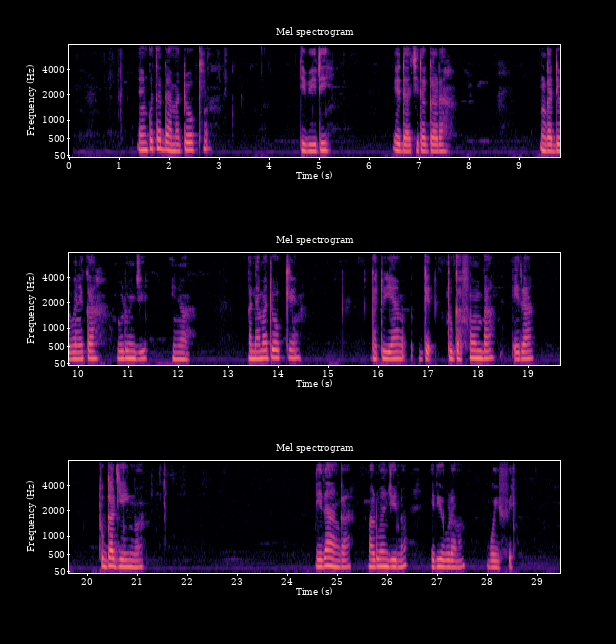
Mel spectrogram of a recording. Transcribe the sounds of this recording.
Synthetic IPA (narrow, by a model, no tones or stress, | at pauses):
eŋkutadaːmato̞kʰe | iβiɾi | edaciɾaɡala | ŋɡadiβo̞ne̞ka | βuluːɲɟiː | no̞ | ŋɡanaːmato̞ke̞ | ɡa | tuɡafuːmba | eɾa | tuɡaljeino̞ | eɾaŋɡa | maluːɲɟiːno̞ | e̞ɾjo̞ːβulamu | βwaife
